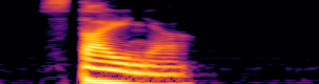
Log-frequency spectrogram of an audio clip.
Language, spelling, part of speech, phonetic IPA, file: Polish, stajnia, noun, [ˈstajɲa], Pl-stajnia.ogg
